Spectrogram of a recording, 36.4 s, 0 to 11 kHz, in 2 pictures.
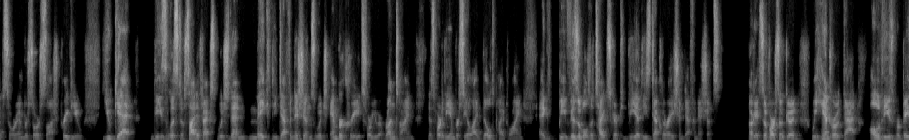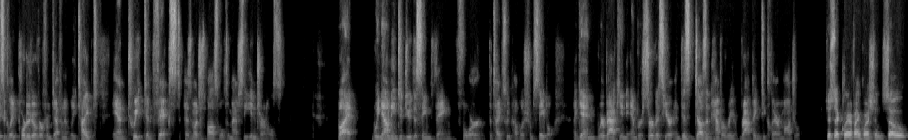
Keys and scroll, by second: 23.8 super+w, 25.7 super+w, 30.4 super+Up.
